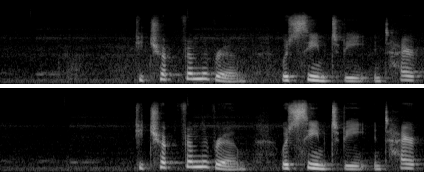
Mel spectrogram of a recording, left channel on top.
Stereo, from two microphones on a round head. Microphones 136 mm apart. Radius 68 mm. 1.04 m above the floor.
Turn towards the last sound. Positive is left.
turn(degrees=-30)  # may be behind; listen again after turning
